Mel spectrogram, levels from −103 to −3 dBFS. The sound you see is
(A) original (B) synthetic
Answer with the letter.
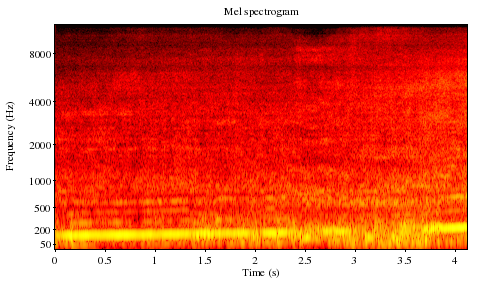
B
